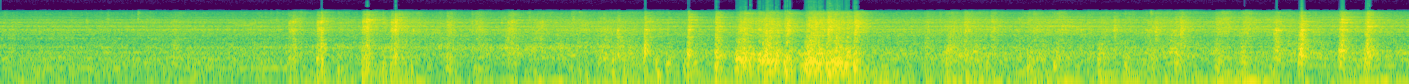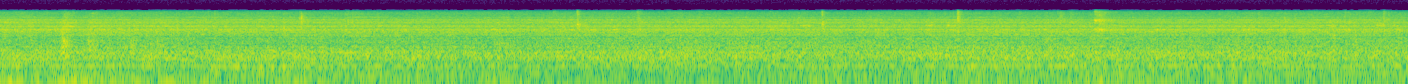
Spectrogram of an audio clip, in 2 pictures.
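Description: Indian Railways passenger coaches passing close by: a steady rumble of wheels on rail, with a run of sharp clattering wheel clicks from about three to fourteen seconds in. It is loudest around eight seconds in, then settles to an even rumble.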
